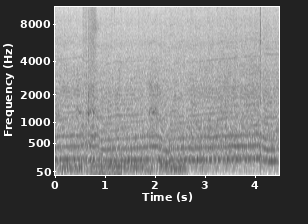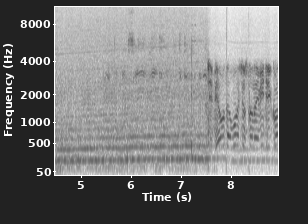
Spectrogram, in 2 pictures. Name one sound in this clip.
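A racing car engine drones steadily, climbing in pitch and dropping briefly at each gear change.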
